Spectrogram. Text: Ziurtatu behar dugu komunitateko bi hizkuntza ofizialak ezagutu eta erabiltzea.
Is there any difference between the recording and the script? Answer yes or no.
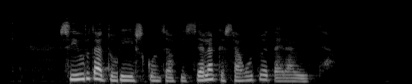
yes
